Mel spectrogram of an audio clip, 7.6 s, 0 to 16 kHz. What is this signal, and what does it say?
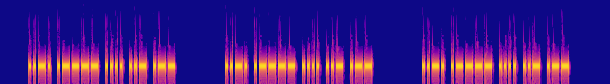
Morse code, heard as a keyed tone, about 37 wpm, 700 Hz. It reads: F1HUW F1HUW F1HUW
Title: DXCC-100 Call Signs - 5 Characters - Repeated 3x - 40wpm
